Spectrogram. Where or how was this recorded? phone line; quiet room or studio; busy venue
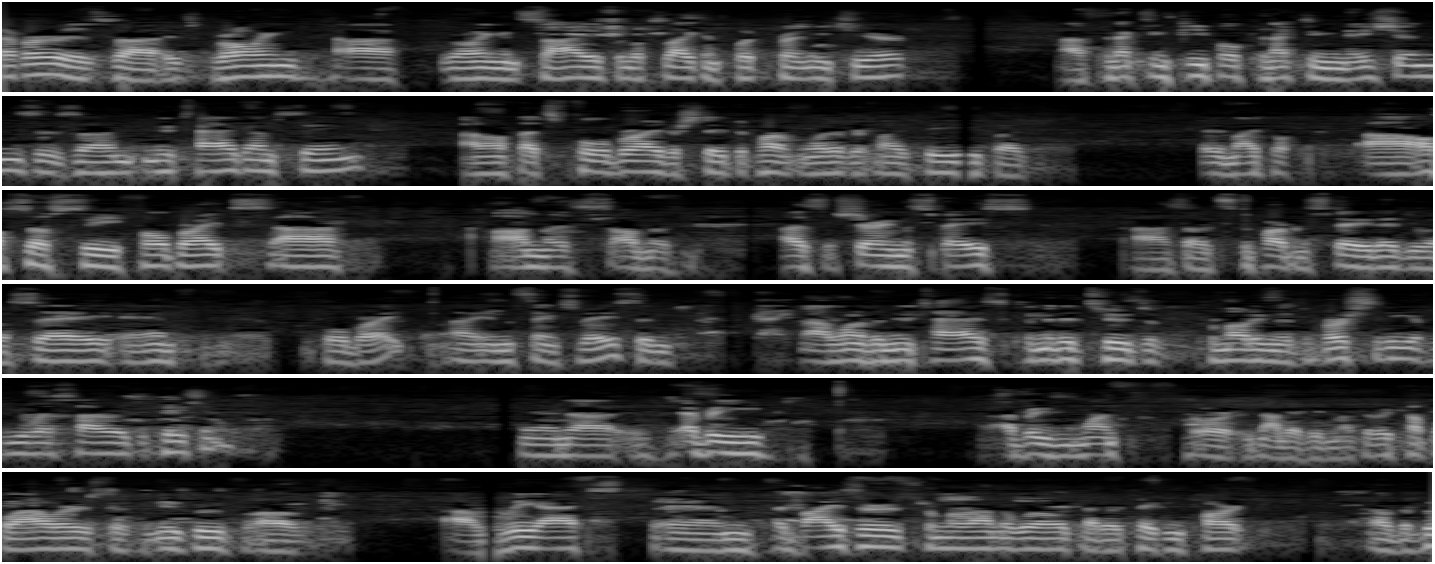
busy venue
